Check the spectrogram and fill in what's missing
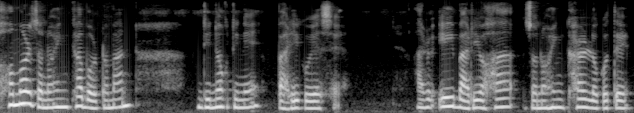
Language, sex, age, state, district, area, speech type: Assamese, female, 18-30, Assam, Goalpara, urban, spontaneous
